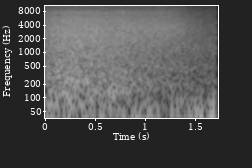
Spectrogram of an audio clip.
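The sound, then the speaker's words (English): A steady, full-bodied roar of ocean surf washing onto a beach, fairly loud, with no distinct individual wave breaks and no voices. “We can watch the dark ocean and eat clam strips.”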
